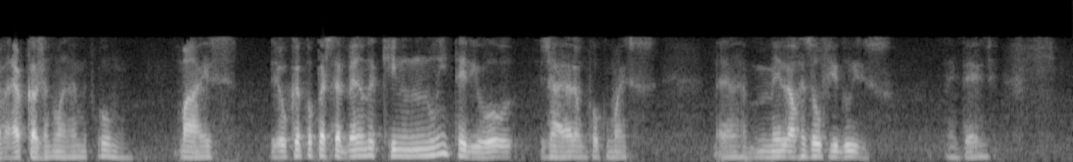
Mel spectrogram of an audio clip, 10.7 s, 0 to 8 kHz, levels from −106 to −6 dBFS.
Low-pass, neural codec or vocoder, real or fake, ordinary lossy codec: 7.2 kHz; codec, 16 kHz in and 24 kHz out, 0.6 kbps, FocalCodec, streaming, 2048 codes; fake; AAC, 16 kbps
